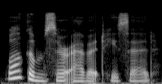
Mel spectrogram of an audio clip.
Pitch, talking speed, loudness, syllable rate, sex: 185 Hz, 185 wpm, -19 LUFS, 5.2 syllables/s, female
